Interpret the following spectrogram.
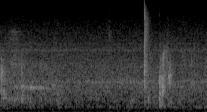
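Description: Faint sounds of a man sipping beer from a glass. About three seconds in comes a sharp click of the mouth, then a short puff of breath as he tastes.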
